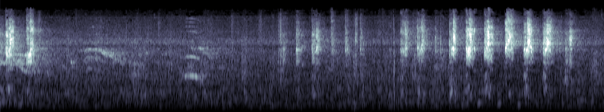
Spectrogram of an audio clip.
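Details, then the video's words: Young monkey Leo crying on the ground while Libby torments him; harsh, high-pitched screechy cries come in bursts, a few early, then a rapid run of about three per second toward the end over faint background hiss. "Libby always tortures Leo while Leo is crying on the ground"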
